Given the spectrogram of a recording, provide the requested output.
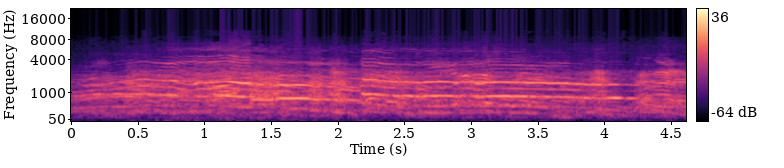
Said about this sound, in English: our transaction was interrupted by a hubbub in the street. A crowd was pelting an old woman in an effort to drive her to the outskirts. She resisted them and spat at them, cursed them in a screeching voice.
